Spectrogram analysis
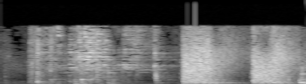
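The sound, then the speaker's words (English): Two loud, sharp gunshots from a bushwhacker shooting at two men ring out less than a second apart, each with a brief echoing decay, following a stretch of scattered clattering and rustling noise. “Bill, now who in the heck is shooting at us and why?”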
